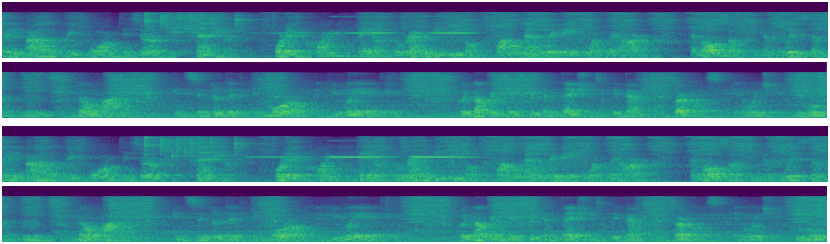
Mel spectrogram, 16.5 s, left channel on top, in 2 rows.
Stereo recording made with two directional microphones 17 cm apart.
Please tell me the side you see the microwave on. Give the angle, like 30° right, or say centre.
50° right.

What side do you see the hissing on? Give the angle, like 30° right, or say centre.
40° right.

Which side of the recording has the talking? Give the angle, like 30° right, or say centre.
10° left.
